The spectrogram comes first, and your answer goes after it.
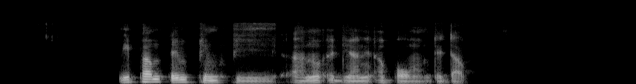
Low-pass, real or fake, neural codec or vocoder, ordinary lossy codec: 7.2 kHz; fake; codec, 24 kHz, 1.2 kbps, DualCodec; Opus, 16 kbps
